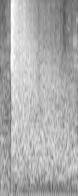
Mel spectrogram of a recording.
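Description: A single sharp gunshot cracks loud and close near the start, followed by a reverberant, noisy tail that fills the rest of the moment.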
